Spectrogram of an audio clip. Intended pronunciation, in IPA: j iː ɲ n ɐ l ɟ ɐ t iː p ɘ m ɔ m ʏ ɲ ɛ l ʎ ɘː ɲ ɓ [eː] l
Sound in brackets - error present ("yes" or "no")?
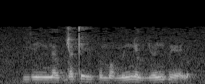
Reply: no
